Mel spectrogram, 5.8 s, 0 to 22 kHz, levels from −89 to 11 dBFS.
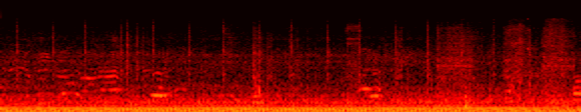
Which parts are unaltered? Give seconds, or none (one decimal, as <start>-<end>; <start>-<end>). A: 0.0-5.8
